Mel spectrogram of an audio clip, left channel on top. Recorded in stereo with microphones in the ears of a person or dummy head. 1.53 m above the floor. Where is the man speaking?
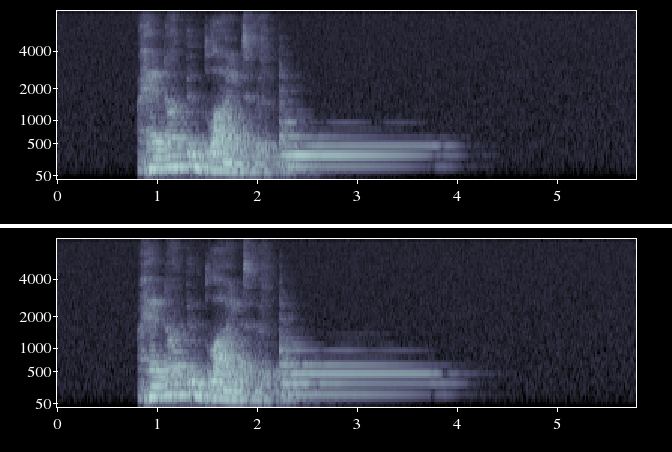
65° left (ahead or behind), 1.0 m.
